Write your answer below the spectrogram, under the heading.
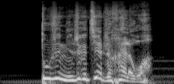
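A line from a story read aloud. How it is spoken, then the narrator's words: Angry. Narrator (Chinese): 胡磊怒道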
